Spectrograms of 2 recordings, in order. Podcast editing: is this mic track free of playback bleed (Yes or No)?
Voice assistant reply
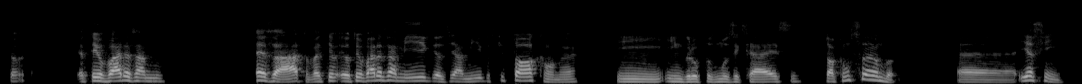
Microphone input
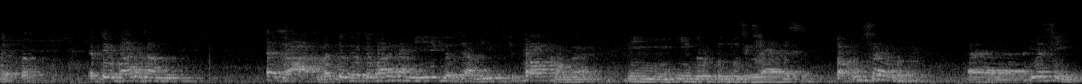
No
